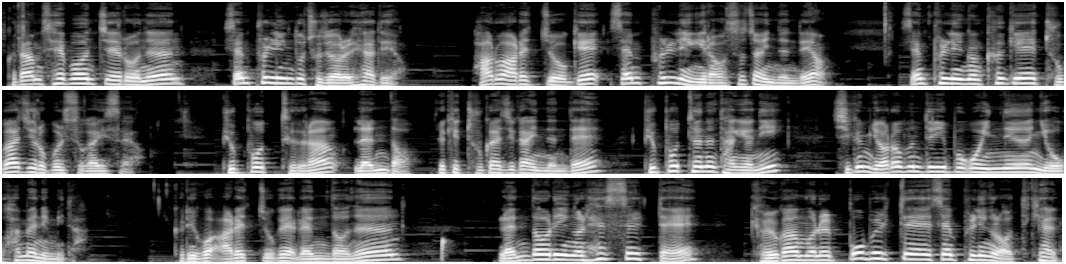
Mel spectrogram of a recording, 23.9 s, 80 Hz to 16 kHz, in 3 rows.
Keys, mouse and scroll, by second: 6.9 click, 7.6 click, 13.2 click, 15.5-16.7 middle drag, 18.3 click.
